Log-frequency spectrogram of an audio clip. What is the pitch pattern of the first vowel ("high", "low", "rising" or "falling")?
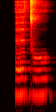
high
